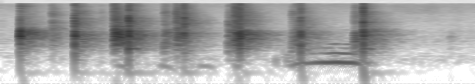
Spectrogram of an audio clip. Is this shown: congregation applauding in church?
yes

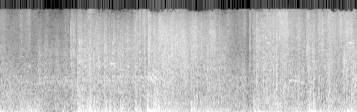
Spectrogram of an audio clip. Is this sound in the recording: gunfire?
yes

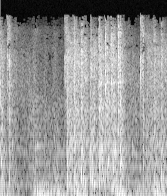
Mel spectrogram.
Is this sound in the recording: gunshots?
yes

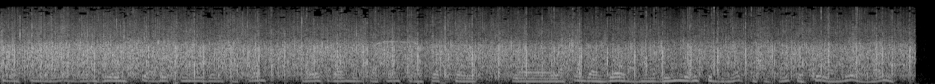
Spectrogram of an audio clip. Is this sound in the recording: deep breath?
no

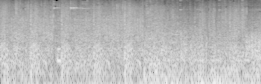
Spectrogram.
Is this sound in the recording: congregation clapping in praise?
no

